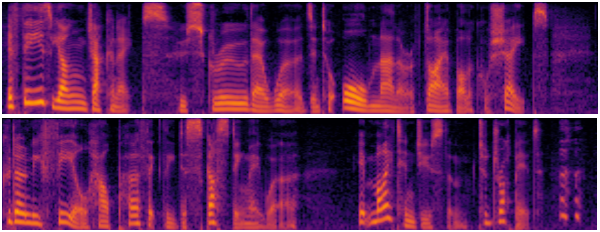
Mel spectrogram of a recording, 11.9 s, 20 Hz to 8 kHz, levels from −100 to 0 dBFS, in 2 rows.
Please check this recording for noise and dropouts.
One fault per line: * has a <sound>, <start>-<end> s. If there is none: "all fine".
* has a laugh, 11.5-11.8 s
